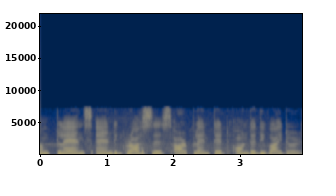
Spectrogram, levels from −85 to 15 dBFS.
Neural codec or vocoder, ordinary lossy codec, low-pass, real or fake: none; none; 7.2 kHz; real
